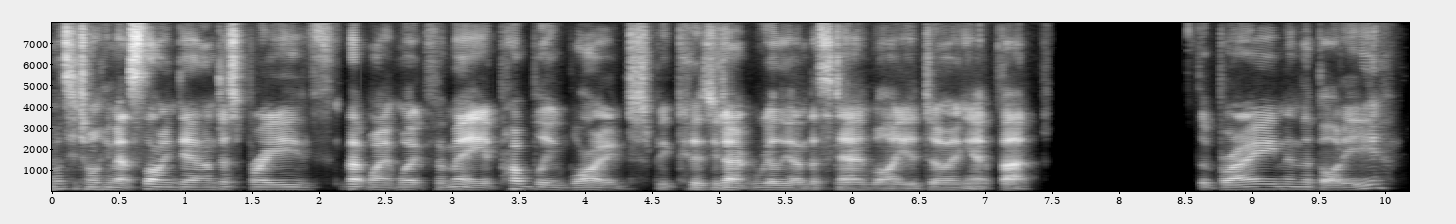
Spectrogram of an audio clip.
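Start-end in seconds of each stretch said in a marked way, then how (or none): none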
